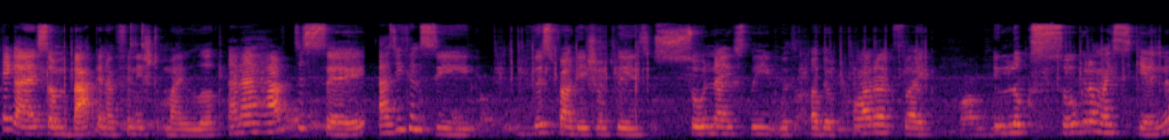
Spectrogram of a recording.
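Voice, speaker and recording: Over noticeable background noise and audible room echo, a woman of medium pitch speaks at a fairly slow pace with ordinary pitch variation. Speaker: beauty vlogger. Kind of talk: product review vlog. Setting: at a bridal shower.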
